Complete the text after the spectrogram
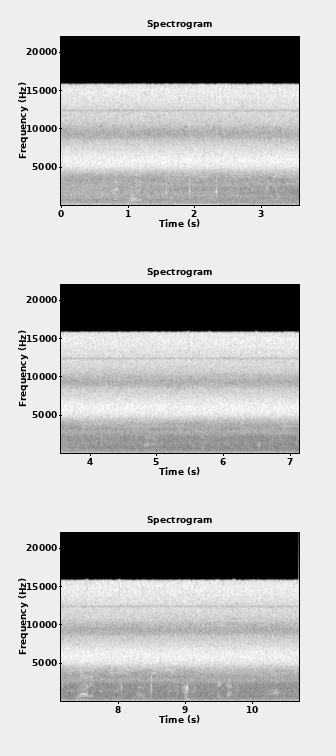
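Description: A woman speaks softly to a dog nearby.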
